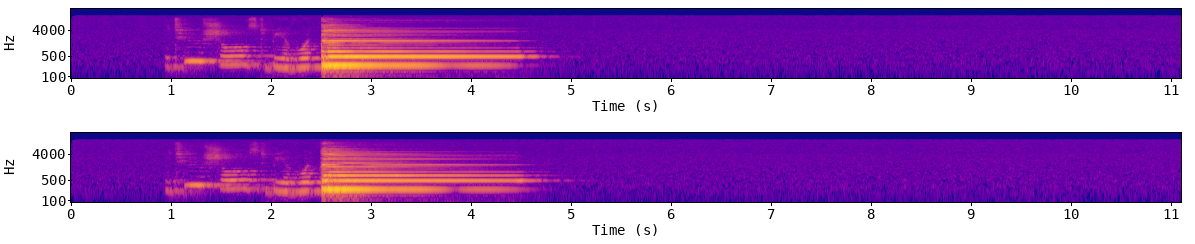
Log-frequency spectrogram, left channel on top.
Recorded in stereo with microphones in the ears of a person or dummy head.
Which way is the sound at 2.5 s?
40° left (ahead or behind).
